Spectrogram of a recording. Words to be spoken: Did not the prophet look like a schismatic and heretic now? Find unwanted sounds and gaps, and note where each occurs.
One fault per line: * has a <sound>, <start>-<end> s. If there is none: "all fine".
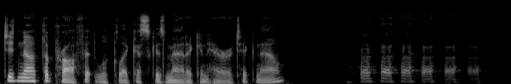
* has a laugh, 3.5-4.8 s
